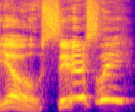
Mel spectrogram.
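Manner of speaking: slow, high-pitched disbelief; incredulous, retold. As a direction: let the question soar in disbelief. Retold reaction to thrown ticket.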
